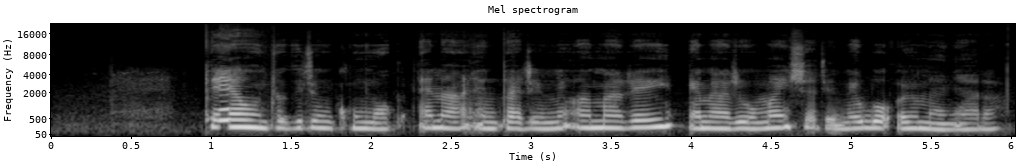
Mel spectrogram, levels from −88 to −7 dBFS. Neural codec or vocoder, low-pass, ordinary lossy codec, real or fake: codec, 44.1 kHz, 3.4 kbps, Pupu-Codec; none; none; fake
